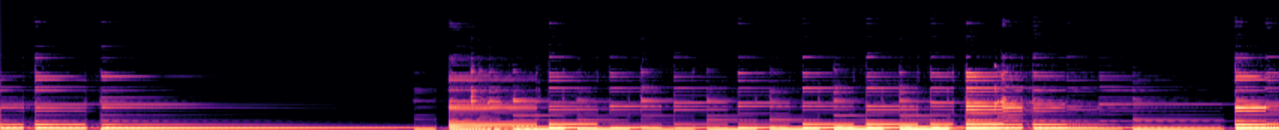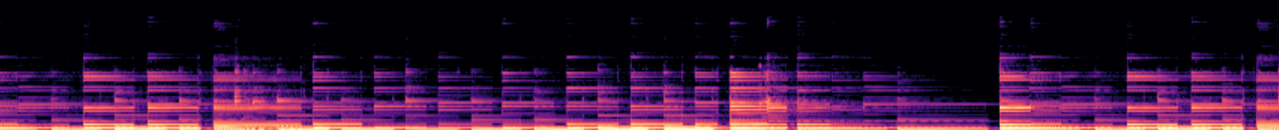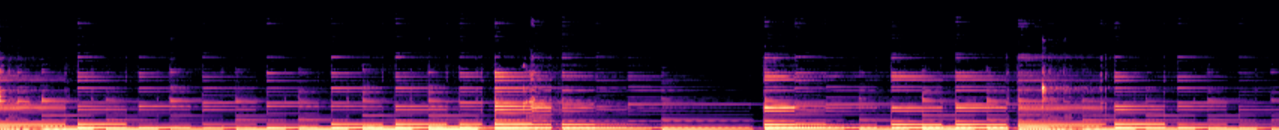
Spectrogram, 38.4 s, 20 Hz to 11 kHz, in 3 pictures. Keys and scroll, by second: 0.0 alt+z, 0.7 3, 1.1 l, 2.0 l, 3.4 x, 4.1 Tab, 4.4 alt+z, 9.0 ctrl+j, 10.1 shift+d, 13.3 r, 21.6 alt+z, 21.9 alt+z, 24.0 alt+z, 26.4 ctrl+z, 26.6 ctrl+z, 27.4 ctrl+s, 34.7-36.0 typing, 37.3 x, 38.1 alt+z.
